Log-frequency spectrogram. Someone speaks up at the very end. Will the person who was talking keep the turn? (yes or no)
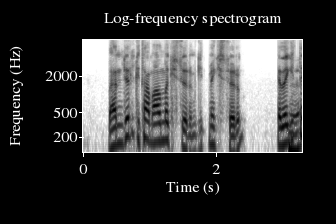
yes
